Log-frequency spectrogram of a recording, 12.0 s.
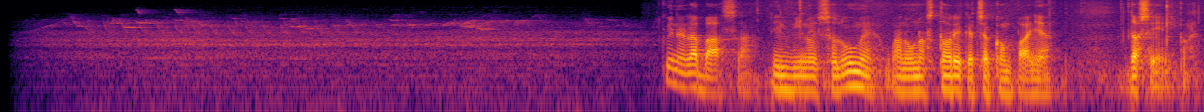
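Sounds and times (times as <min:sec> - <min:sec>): birds chirping: 0:00.3 - 0:10.2
light steady hiss: 0:06.6 - 0:12.0.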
